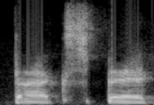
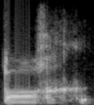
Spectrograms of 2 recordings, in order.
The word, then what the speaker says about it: Bacs: And my last name, because the CS in Hungarian is pronounced like ch, as in chewing, with a long, light A. And then it got Bacs, Bach, like the composer.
